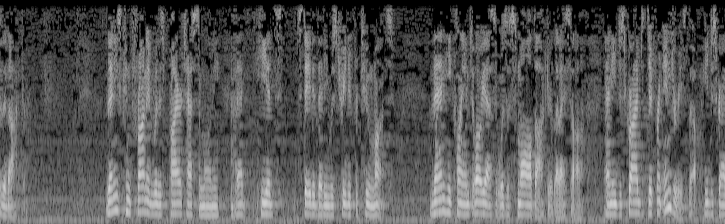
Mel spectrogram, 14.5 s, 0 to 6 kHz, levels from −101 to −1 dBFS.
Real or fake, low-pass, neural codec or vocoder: real; 5.4 kHz; none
